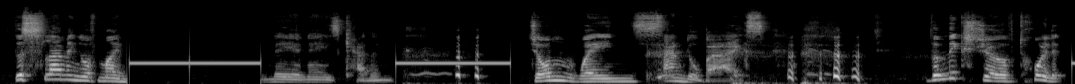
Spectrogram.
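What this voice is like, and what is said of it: Put-on posh accent. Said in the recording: “I'll do this one in a posh accent.”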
